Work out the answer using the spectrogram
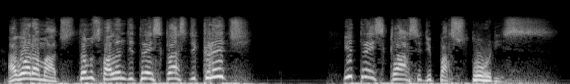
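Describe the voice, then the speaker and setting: A man from Brazil preaching a sermon as a pastor, calling for amens and swinging between low asides and loud appeals. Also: very animated, measured pace, dry recording.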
